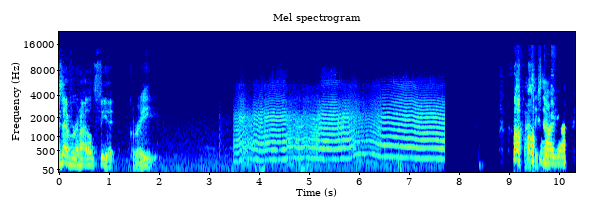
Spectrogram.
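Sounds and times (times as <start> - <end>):
speech: 0.0 - 2.0, 9.1 - 10.3
long loud buzzy fart: 3.5 - 7.8
laughter: 9.1 - 10.0.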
